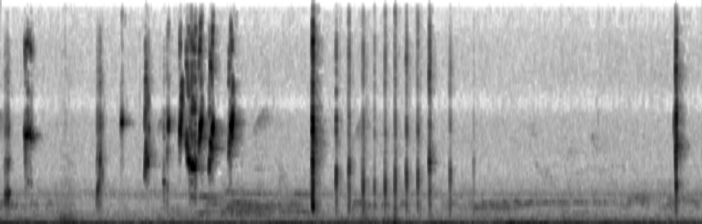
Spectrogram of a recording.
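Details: Pet parrotlet giving a few short, high squeaky chirps early on, followed by a run of sharp, dry clicks spaced unevenly, with one last thin chirp near the end over a steady low indoor hum.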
